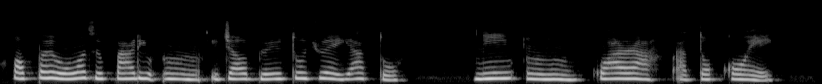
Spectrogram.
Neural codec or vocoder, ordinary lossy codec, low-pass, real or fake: codec, 16 kHz, 2 kbps, FunCodec, trained on LibriTTS, 25 frames a second; none; none; fake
